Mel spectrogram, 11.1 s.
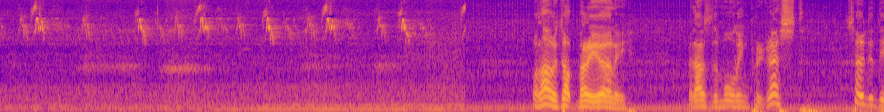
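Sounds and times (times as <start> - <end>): small bird chirping: 0.0 - 5.8
distant light aircraft engine drone: 0.0 - 11.0.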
